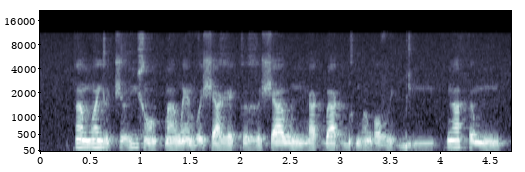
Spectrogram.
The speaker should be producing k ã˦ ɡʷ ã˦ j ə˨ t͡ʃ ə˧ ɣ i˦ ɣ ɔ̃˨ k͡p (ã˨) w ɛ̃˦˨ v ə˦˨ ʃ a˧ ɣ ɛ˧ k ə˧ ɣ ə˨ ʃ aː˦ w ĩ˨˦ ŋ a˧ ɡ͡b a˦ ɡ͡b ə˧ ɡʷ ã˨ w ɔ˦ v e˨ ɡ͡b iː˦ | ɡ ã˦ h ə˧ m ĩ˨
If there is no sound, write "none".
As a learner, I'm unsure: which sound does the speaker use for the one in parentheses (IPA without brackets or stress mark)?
ã˨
